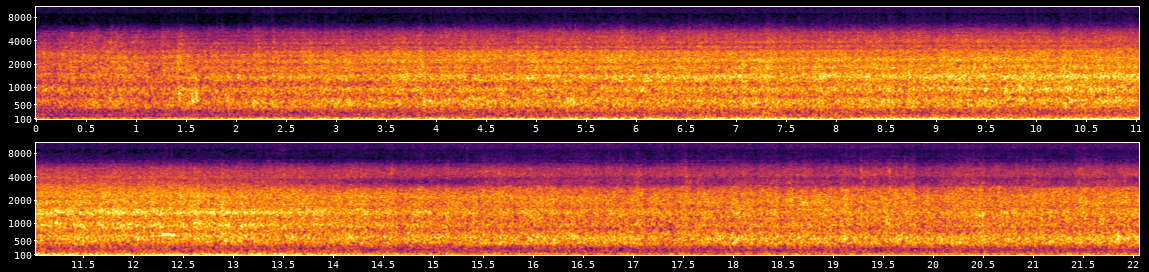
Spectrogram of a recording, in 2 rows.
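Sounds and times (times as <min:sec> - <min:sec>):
freight train rolling past: 0:00.0 - 0:22.0.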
